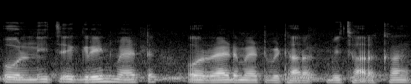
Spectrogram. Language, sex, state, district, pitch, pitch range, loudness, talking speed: Hindi, male, Haryana, Charkhi Dadri, 105 Hz, 100-115 Hz, -18 LUFS, 160 wpm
